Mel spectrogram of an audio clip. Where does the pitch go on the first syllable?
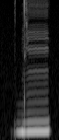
high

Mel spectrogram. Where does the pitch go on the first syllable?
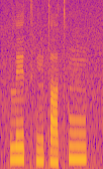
high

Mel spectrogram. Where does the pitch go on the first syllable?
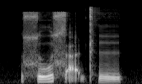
rising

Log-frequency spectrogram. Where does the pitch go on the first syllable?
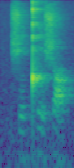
rising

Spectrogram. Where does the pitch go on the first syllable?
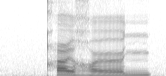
falling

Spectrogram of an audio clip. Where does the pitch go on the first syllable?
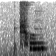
high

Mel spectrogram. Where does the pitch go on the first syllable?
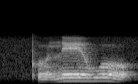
low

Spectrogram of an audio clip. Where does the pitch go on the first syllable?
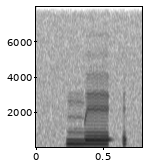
high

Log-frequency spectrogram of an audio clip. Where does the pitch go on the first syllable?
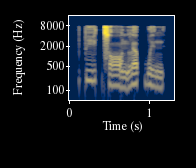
high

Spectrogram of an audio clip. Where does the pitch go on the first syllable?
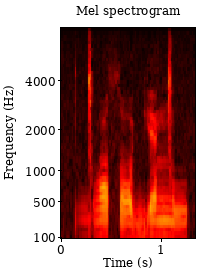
high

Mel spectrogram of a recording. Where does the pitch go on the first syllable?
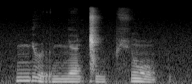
falling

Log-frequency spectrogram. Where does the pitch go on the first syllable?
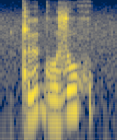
rising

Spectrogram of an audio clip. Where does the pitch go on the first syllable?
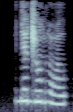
high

